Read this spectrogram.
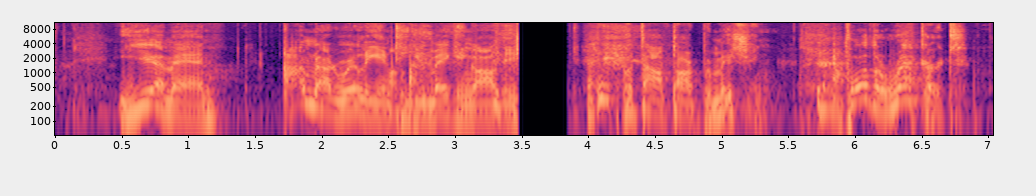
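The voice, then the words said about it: Put-on stereotypical white guy voice. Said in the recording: “In my white boy voice.”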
